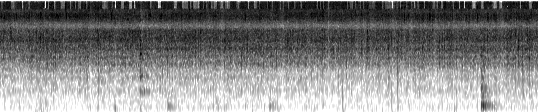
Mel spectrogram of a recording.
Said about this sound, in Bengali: পেঁয়াজ রসুনটা ভাজা হয়ে গেছে, এবারে কাঁচা লঙ্কা, আদা, টমেটো সব দিয়ে দিলাম।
